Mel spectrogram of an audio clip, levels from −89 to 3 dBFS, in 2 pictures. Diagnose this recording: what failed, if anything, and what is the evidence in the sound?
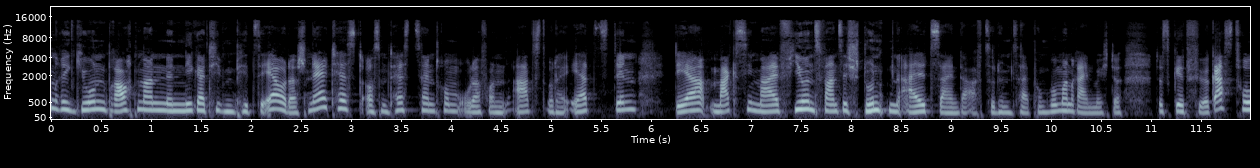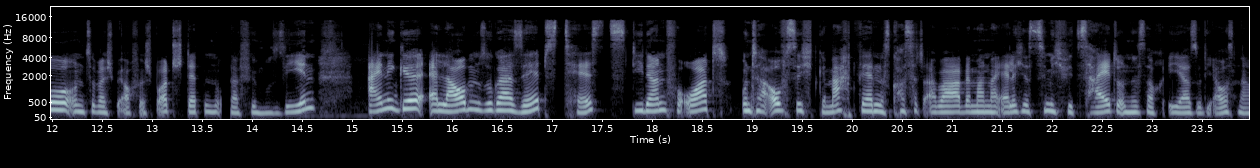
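The fault is AAC frame loss with muting, at the network and decoder stage. The speech drops into a soft-edged hole from 13.69 to 13.79 s. Overlapping windows fade out and back in, and 100 ms fits about ten short frames from the likely low-delay AAC stream.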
